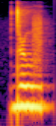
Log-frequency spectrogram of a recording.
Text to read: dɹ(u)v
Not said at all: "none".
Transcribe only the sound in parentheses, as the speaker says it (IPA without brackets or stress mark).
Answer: u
